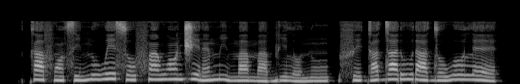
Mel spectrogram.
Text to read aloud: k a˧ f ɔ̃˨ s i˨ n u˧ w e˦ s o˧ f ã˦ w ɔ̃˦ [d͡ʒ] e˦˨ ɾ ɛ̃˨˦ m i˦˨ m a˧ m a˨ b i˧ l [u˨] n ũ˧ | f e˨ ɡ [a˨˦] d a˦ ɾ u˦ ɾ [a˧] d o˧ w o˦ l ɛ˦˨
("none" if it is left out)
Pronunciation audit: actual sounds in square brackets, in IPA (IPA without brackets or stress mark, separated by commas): d͡ʒ, o˨, a˨˦, a˧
